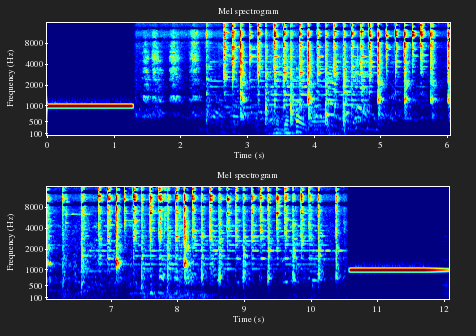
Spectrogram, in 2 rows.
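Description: A steady 1 kHz test tone for about a second and a half, then hibachi griddle sounds: metal spatulas clicking and clanking rapidly on the steel cooktop amid voices. Near the end the 1 kHz test tone returns for over a second.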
